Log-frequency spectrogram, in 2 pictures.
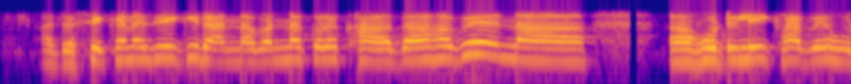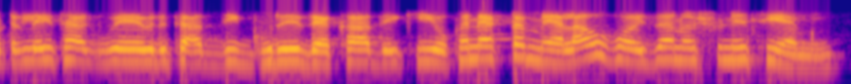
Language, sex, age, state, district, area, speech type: Bengali, female, 45-60, West Bengal, Purba Medinipur, rural, conversation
